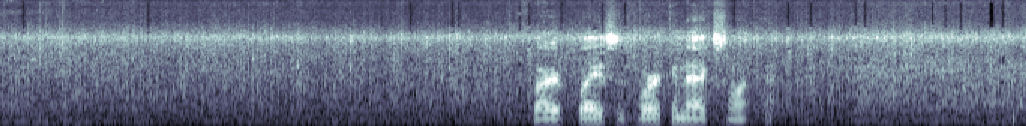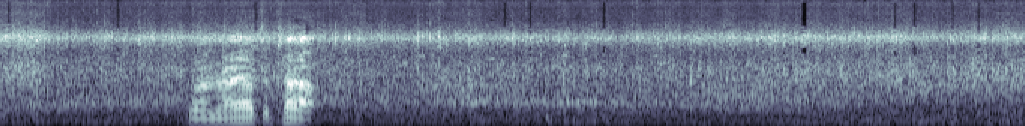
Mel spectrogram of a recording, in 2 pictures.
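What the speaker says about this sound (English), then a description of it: "and it's pouring down rain." Steady heavy rain pours onto a tarp tipi shelter with a working fireplace inside, a continuous hiss running throughout the clip beneath two short bursts of someone talking nearby.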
